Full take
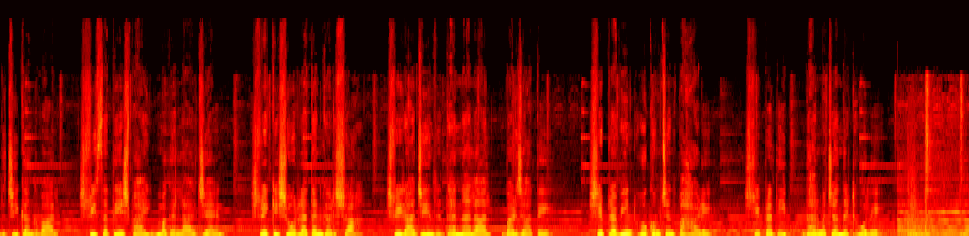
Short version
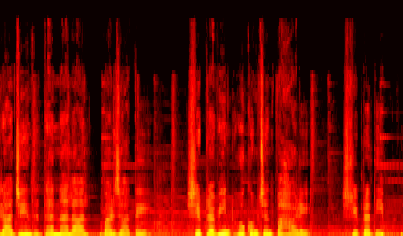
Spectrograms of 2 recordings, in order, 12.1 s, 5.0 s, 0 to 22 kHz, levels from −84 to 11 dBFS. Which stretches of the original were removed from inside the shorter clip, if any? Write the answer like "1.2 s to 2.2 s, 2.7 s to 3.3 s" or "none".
none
